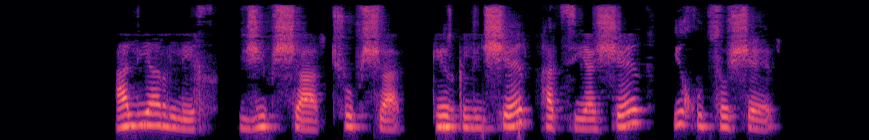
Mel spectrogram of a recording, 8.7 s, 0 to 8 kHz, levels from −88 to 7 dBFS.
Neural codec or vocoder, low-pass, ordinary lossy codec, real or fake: none; 7.2 kHz; AAC, 32 kbps; real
